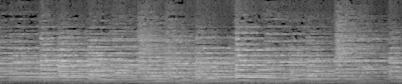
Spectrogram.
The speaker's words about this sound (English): And then Major dictates the number of bells. There are eight bells in this peal.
